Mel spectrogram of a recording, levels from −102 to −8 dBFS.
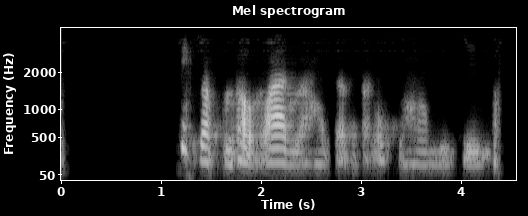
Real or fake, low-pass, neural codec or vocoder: fake; 3.6 kHz; codec, 24 kHz, 0.9 kbps, WavTokenizer, small release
